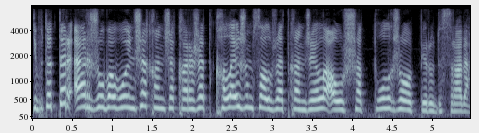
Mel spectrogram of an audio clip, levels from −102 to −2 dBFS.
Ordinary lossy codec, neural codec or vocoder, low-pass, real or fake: none; vocoder, 44.1 kHz, 128 mel bands every 256 samples, BigVGAN v2; 7.2 kHz; fake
